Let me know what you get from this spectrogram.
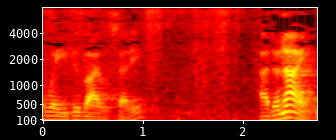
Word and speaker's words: Adonai: You all know about Adonai because it rhymes with El Shaddai.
